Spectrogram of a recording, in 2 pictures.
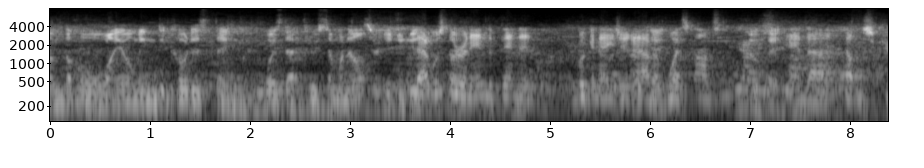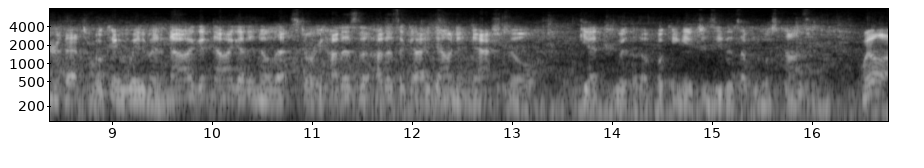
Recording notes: Recorded on-location in Nashville at the Summer NAMM Show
